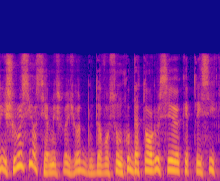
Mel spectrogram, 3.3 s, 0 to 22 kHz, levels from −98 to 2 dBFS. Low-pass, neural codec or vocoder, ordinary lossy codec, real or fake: 7.2 kHz; none; AAC, 48 kbps; real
